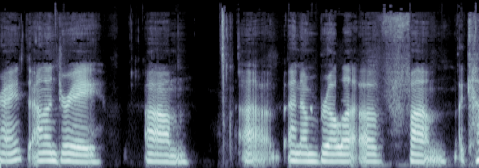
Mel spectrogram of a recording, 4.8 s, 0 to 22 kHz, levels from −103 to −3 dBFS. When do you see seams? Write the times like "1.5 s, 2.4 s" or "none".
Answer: 2.3 s, 3.5 s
